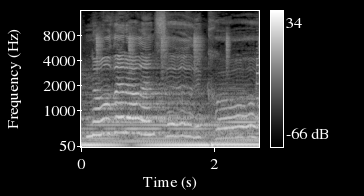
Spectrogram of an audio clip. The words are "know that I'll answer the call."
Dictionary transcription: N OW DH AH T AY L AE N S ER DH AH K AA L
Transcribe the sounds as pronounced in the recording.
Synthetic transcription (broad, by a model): N OW DH AH T AY L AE N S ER DH AH K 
